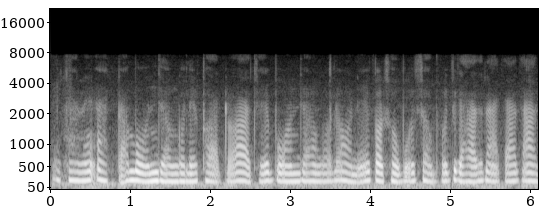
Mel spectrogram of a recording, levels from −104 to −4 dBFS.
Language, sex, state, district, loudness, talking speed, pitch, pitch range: Bengali, female, West Bengal, Purulia, -14 LUFS, 135 wpm, 185 Hz, 175-190 Hz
